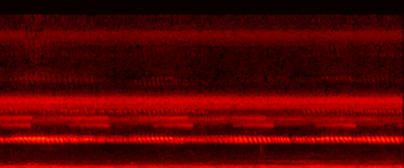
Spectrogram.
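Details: Several Emma field crickets sing together in high, overlapping 'piririri' trills, forming a steady pulsed ringing that never pauses. A thinner, even higher insect tone runs alongside, over a low background rumble.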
